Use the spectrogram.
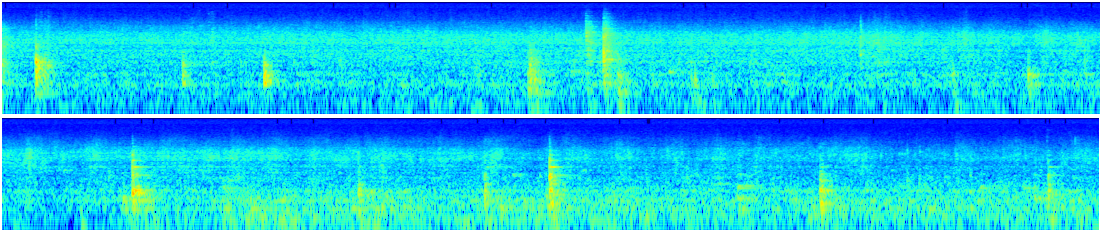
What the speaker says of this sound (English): add my onions to it. Let them go ahead and start sauteing a little bit.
